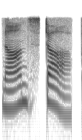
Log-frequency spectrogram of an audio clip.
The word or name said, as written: nonstop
